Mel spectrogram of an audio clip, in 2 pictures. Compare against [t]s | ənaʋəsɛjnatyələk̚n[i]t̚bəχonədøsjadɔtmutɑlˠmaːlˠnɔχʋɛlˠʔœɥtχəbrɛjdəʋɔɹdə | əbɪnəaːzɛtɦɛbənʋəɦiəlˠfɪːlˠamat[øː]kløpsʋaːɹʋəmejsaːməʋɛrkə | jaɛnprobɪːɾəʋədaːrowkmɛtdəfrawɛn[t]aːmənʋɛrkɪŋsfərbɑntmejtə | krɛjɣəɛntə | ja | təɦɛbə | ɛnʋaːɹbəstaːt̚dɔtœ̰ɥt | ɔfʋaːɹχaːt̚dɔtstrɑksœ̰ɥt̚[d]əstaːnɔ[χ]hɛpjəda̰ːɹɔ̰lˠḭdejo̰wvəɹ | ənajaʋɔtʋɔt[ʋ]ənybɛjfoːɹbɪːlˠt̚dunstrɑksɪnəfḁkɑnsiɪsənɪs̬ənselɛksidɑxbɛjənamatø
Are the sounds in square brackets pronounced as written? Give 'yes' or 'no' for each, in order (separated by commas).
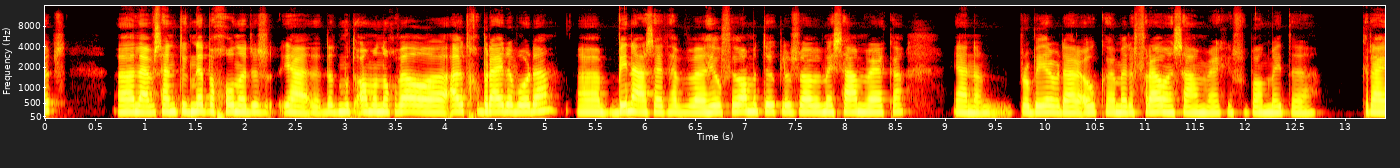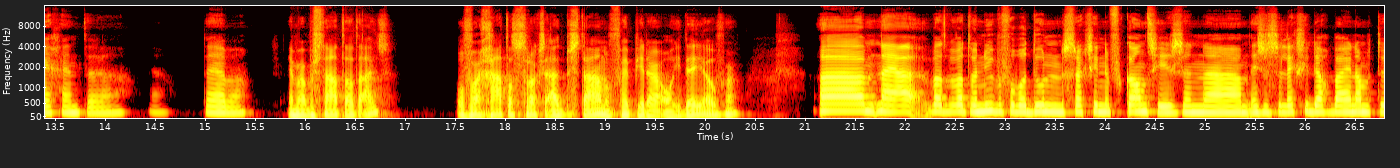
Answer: no, no, yes, no, no, no, yes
